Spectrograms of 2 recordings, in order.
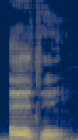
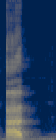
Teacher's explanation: تو موٹا کرنا ہے اس کو، لیکن حروف قلقلہ میں ہونے کی وجہ سے اس کو ہلا کر پڑھنا ہے، اور تا کو ہلا کر نہیں پڑھنا ہے، اس میں قلقلہ نہیں ہوگا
